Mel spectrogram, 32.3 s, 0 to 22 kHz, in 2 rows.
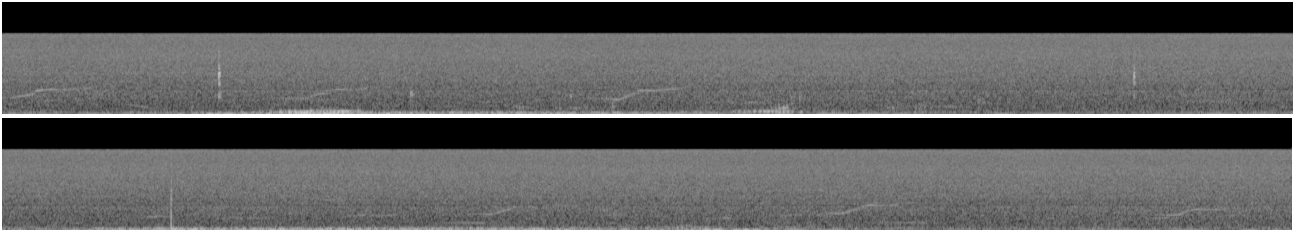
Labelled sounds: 0.4	0.7	humpback whale, 0.80 to 0.96 kHz
4.1	4.4	humpback whale, 0.80 to 0.86 kHz
8.0	8.5	humpback whale, 0.80 to 0.90 kHz
26.9	27.2	humpback whale, 0.80 to 0.96 kHz

